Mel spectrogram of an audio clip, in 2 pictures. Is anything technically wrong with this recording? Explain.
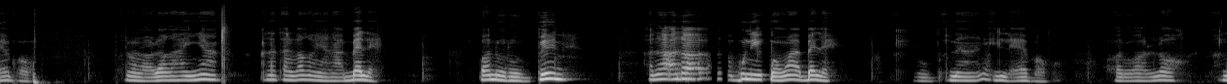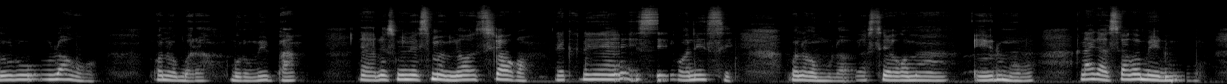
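Yes. The speech has AAC frame loss with concealment at 4.25–4.56, 6.77–7.41, 8.96–9.21, 12.55–12.75, 18.41–19.04, 20.70–20.90 and 23.98–24.21 s. The decoder rebuilds missing frames from the last good spectrum, so each patch sounds smeared or noisy. On a spectrogram these appear as blurred, frozen bands, broken into runs of up to about 100 ms in the two longer stretches; the waveform loses its normal fine detail there.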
